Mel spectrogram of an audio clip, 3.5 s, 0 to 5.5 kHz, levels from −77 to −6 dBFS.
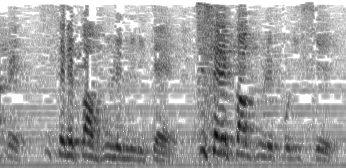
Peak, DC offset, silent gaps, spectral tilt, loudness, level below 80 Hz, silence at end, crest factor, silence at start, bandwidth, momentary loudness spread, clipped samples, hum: -2 dBFS; under 0.1%; none; -5.5 dB/octave; -19 LUFS; -44 dBFS; 0 s; 18 dB; 0 s; 5.4 kHz; 13 LU; under 0.1%; none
